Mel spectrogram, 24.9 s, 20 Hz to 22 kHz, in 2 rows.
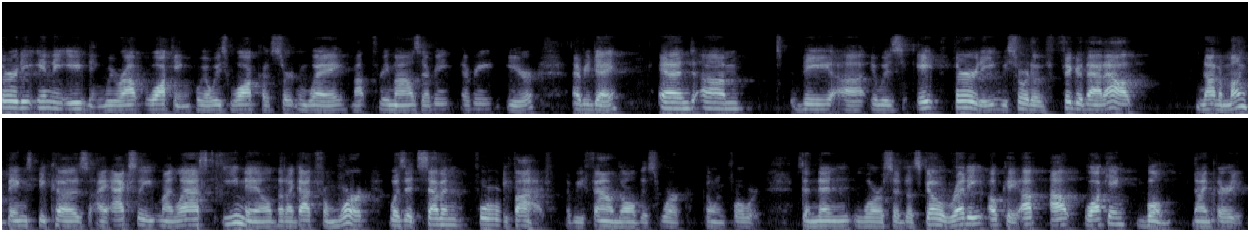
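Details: Adult man with persisting aphasia after a stroke in 2011, years into recovery following aphasia therapy; he notes having just said wrong numbers; aphasia.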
